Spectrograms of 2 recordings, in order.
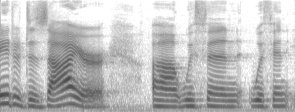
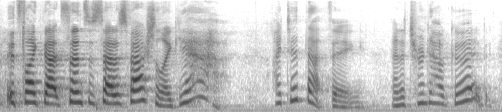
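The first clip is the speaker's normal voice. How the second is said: excited; 7 semitones higher, 6 dB louder than usual. Real, not acted. Excited satisfaction, high and loud.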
